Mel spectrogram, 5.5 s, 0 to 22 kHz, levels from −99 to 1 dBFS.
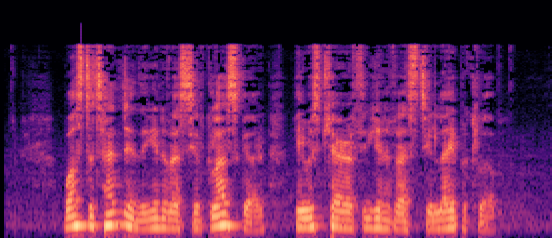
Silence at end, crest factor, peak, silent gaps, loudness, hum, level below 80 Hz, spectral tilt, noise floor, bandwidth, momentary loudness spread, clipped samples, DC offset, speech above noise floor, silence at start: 0.6 s; 18 dB; 0 dBFS; none; -16 LUFS; none; -50 dBFS; -4 dB/octave; -49 dBFS; 11.5 kHz; 13 LU; under 0.1%; under 0.1%; 33 dB; 0.65 s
